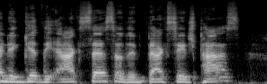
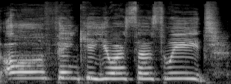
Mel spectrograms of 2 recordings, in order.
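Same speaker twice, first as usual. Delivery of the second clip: much higher, slow, sweet fan-friendly voice; 10 semitones higher than usual. Retold or imitated. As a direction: play the gracious star who warms to the fan. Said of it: "Or she's like".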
